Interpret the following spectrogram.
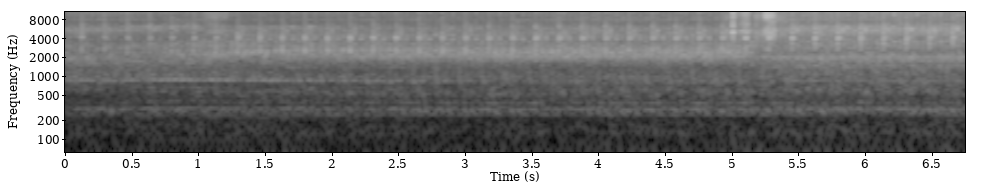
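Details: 1996 Subaru Legacy Outback 2.2L EJ22E flat-four, 165k miles, idle: light even top-end tick about three a second, both sides, cold or hot, rises with rpm; began around oil change with different filter; owner suspects injectors or valves, unconfirmed.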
